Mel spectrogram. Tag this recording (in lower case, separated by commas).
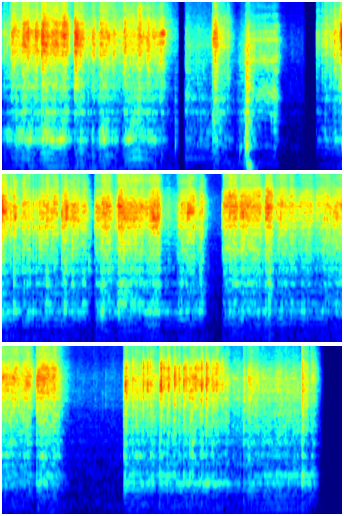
wild animals, animal, insect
